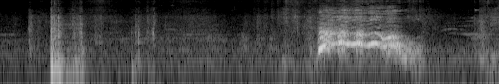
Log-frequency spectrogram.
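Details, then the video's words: Domestic cat heard meowing from somewhere off to one side of a farm, live: a single drawn-out, wavering meow lasting about a second, preceded by a few soft knocks and faint movement in an otherwise quiet setting. "bak bak bak bak o taraftan bir yerden kedi sesi geliyor"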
